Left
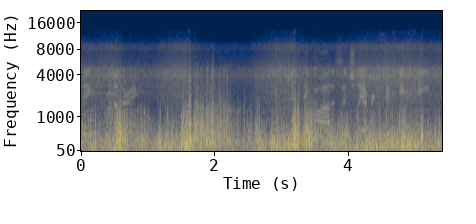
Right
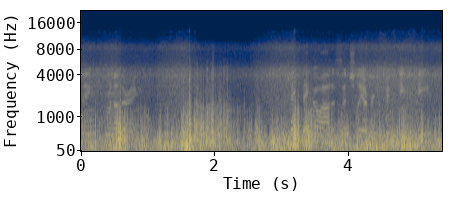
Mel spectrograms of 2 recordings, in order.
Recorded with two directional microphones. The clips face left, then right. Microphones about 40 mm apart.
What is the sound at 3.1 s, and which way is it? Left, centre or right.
Speech, right.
